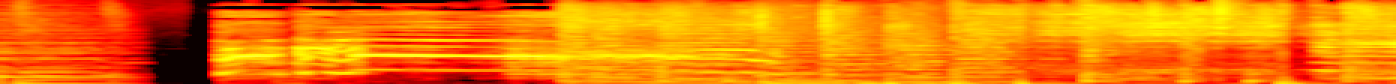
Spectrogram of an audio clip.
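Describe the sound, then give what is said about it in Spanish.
A rooster crows loudly once with a strained, stretched call that cuts into music, which carries on with a steady beat after the crow fades. “Qué bonito le jaló el pescuezo al gallo, ¿no?”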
